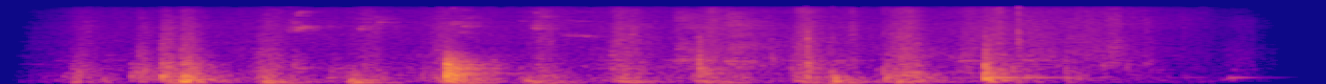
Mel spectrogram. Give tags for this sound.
Lightly; Foley; Distant; Downstairs; Carpet; Stairs; Footsteps; Running

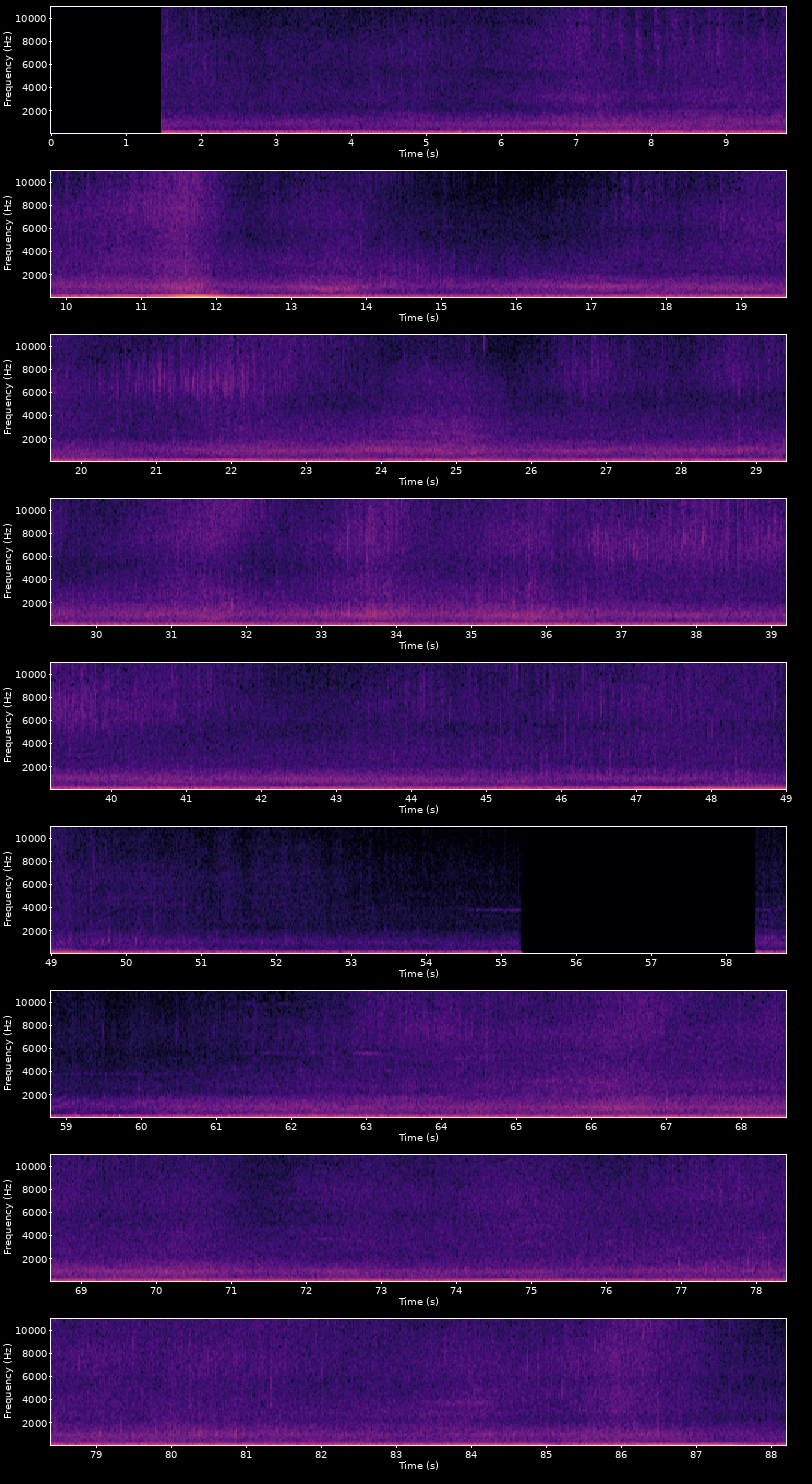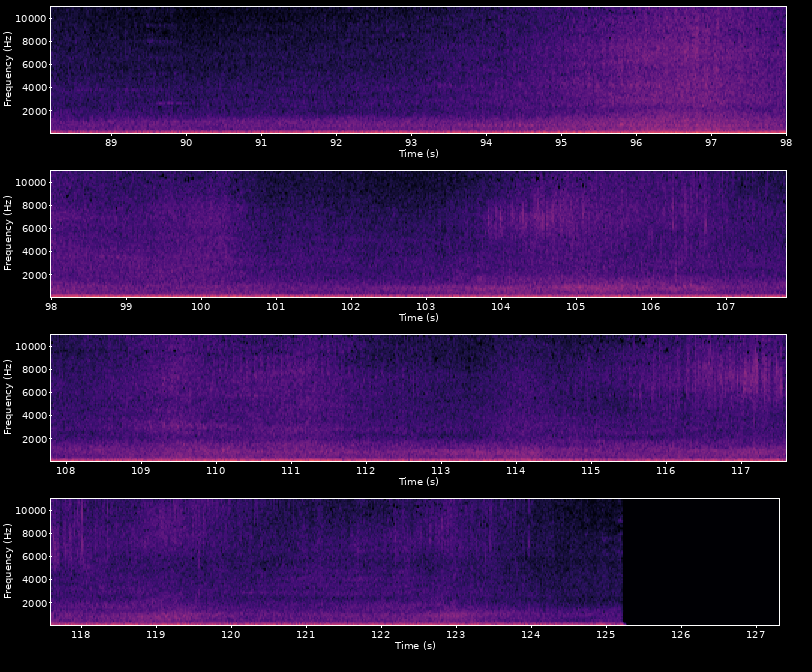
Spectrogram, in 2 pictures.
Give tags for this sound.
cars; city; street; traffic; urban

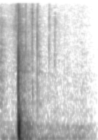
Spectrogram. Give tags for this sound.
archer; archery; army; arrow; bow; bow-and-arrow; bullseye; close; closeup; fire; firing; flight; foley; impact; longbow; medieval; military; practice; projectile; shoot; shooting; shot; string; target; war; warbow; warfare; weapon; weapons

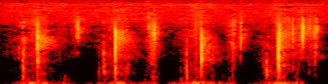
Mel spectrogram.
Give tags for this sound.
walk; shoes; foley; footsteps; tiles

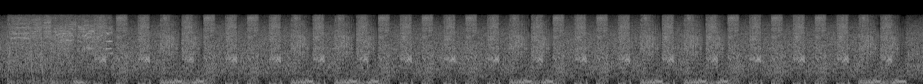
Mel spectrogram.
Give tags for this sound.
beats; closer; crunched; drum; glitch; hiking; insanity; maching; processed

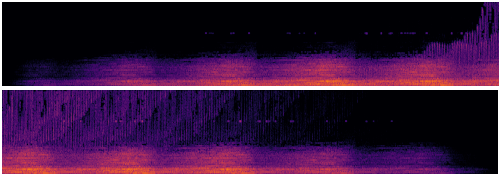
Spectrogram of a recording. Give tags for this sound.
engine; science-fiction; sounds; spaceship; spooky; tardis; time; time-travel; travel

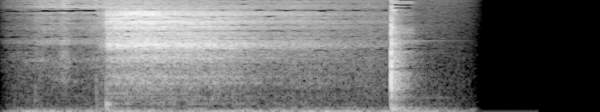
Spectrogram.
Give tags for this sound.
Gas; Metal; Pressure; Pump; Valve

